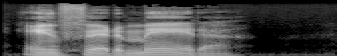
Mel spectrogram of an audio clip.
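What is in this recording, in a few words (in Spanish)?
"enfermera", Spanish, female; AppLenguaje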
